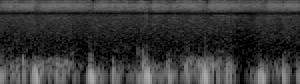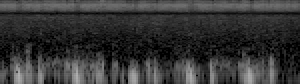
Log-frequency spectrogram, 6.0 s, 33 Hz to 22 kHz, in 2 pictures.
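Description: Strong, regular low thumps at about 105 beats a minute, with a few soft gurgling stomach noises in between: a fast, forceful heartbeat.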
